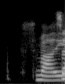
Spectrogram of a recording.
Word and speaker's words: sommelier: How do you say it? Sommelier. – Sommelier.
